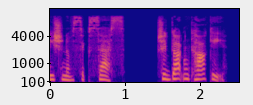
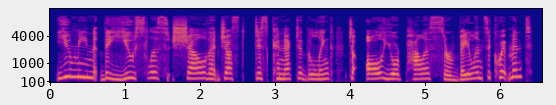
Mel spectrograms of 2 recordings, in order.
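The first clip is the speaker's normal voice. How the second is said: higher, bold retort; confident defiance; 6 semitones higher than usual. A narrator's reading. Cress standing up to the thaumaturge, confidently defiant. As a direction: throw the insult back, pitched up. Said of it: "a look more confident".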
